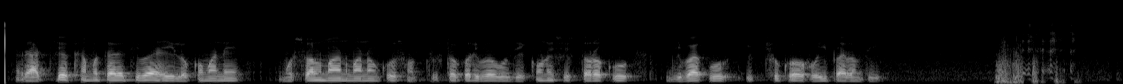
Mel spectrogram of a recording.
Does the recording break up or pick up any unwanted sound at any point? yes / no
yes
